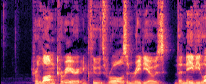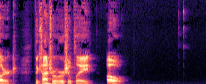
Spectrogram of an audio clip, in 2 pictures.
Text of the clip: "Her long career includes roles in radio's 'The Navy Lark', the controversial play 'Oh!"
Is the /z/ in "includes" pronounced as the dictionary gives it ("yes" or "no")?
yes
